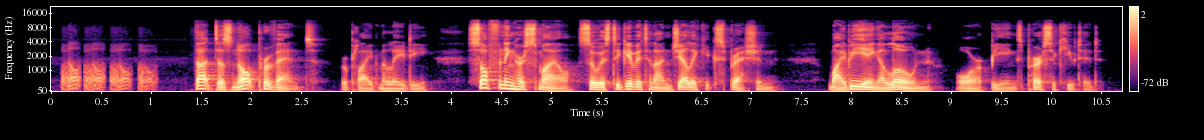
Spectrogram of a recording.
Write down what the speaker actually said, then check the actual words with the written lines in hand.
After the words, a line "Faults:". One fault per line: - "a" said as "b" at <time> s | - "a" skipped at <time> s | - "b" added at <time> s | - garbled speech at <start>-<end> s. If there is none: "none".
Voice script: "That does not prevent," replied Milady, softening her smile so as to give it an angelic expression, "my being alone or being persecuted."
"That does not prevent," replied Milady, softening her smile so as to give it an angelic expression, "my being alone or beings persecuted."
Faults:
- "being" said as "beings" at 9.4 s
